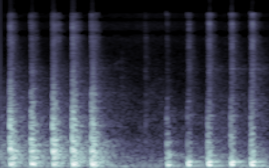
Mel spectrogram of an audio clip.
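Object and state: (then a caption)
Damped vehicle floor panel, solid. Ten dull, low knocks in two groups of five land on the aluminium floor and battery hatch panel area of a Land Rover Defender fitted with doubled-up sound deadening mat patches. Each thud is short and damped, with almost no ring. The panel sounds much more solid because its resonance has been damped.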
